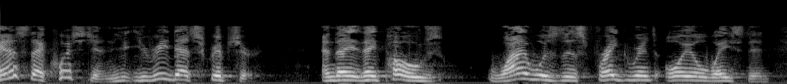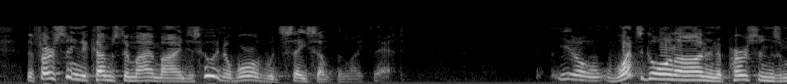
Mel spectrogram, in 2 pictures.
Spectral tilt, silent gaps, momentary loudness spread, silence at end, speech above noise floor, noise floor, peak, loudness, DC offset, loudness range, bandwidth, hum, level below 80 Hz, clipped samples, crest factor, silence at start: -6 dB/octave; none; 15 LU; 0 s; 39 dB; -58 dBFS; -4 dBFS; -19 LUFS; under 0.1%; 9 LU; 6.4 kHz; none; -58 dBFS; under 0.1%; 16 dB; 0 s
